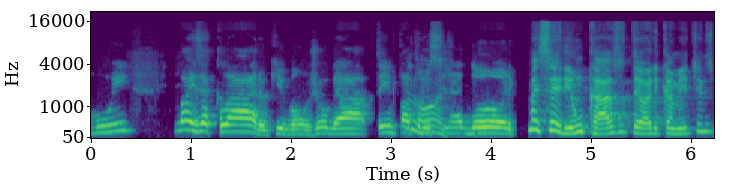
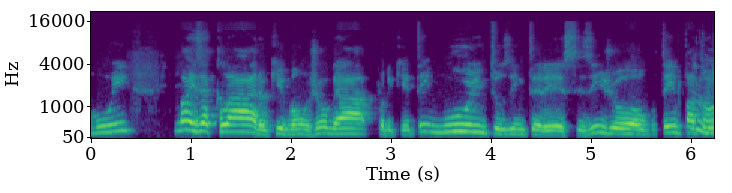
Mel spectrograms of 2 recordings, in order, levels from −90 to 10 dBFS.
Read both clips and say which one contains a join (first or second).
first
